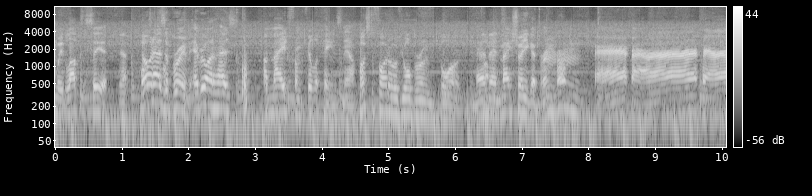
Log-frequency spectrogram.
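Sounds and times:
man imitating car engine: 6.2 - 10.0.

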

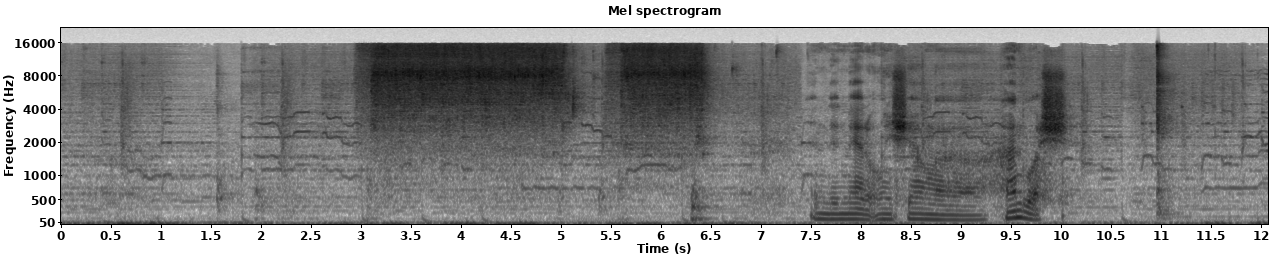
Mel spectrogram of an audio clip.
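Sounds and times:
faucet running into sink: 3.0 - 6.6.

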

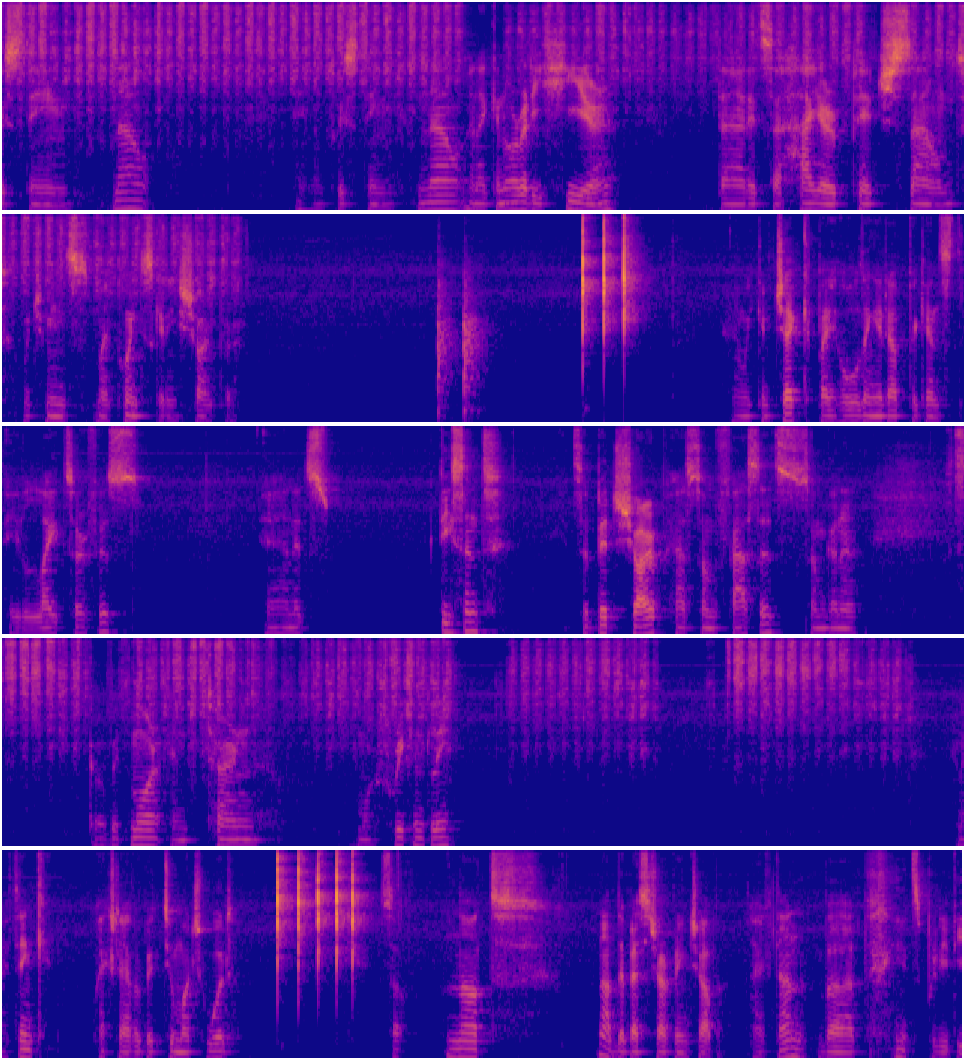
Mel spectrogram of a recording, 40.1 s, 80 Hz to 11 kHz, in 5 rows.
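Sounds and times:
pencil scratching on sandpaper: 0.0 - 10.0, 23.9 - 31.6
soft knock: 11.6 - 12.2
sharp clicks: 12.9 - 13.4.

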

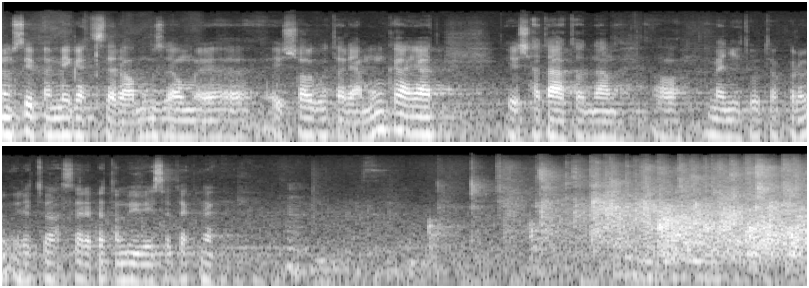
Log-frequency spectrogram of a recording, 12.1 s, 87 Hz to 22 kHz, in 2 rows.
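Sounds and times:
audience applause: 9.6 - 12.0.

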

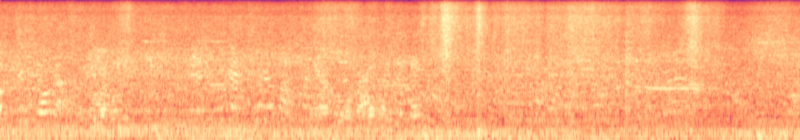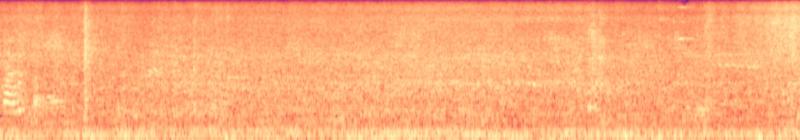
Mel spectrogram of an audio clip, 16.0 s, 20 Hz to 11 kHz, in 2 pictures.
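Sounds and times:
customer voices: 0.0 - 16.0
street traffic rumble: 0.0 - 16.0.

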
